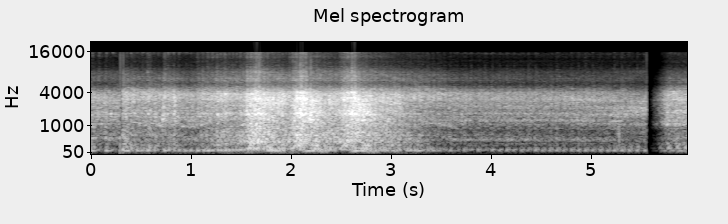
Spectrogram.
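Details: 2016 Honda Scoopy eSP scooter after replacing faulty ignition coil that caused intermittent stumbling: engine picks up on a blip, then settles into smooth even idle with no stutter or hesitation; running properly.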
